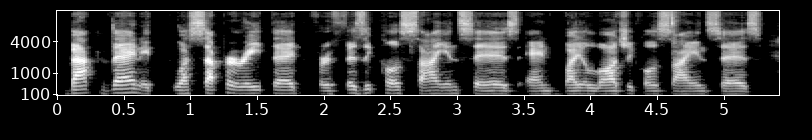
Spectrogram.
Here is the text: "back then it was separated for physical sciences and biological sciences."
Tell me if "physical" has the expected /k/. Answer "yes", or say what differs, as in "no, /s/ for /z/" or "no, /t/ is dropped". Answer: yes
